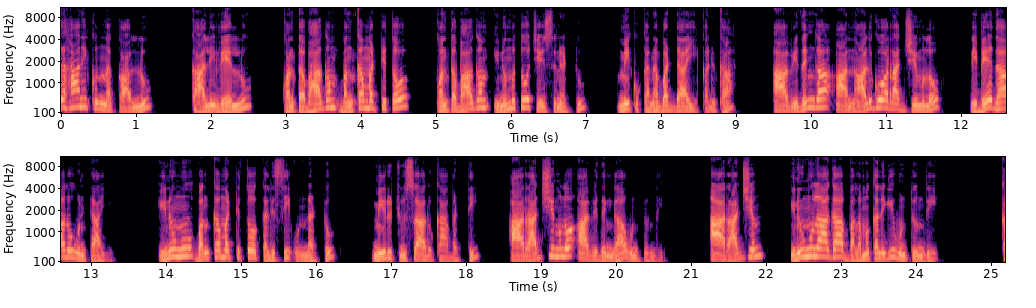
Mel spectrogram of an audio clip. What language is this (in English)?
Telugu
